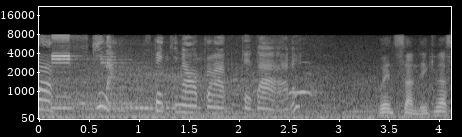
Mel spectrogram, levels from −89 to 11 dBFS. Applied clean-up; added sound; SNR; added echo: none; Motor vehicle (road); 0 dB; none.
